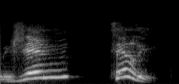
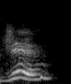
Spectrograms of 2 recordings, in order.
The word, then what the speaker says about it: Gentilly: It's pronounced Gentilly. It's like Gentilly.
